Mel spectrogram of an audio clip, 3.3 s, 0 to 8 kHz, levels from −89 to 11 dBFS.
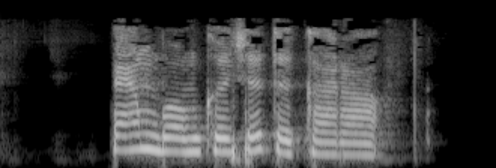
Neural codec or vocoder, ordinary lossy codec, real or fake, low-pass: none; MP3, 24 kbps; real; 7.2 kHz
